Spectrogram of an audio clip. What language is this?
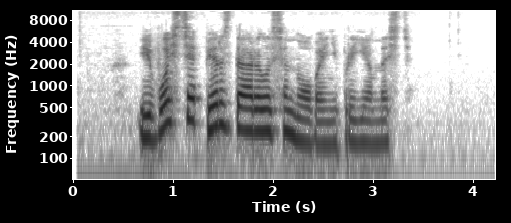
Belarusian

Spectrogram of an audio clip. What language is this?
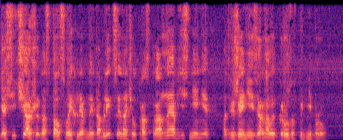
Russian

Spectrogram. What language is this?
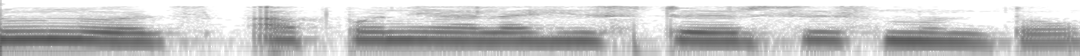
Marathi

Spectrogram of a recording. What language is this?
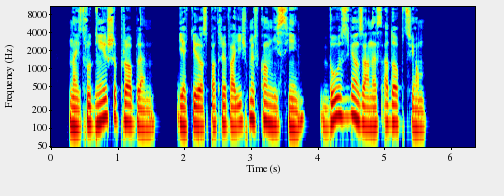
Polish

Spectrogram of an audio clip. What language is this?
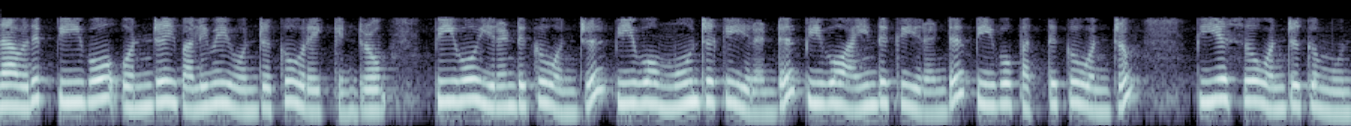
Tamil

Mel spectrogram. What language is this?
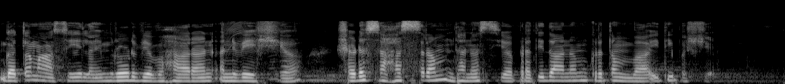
Sanskrit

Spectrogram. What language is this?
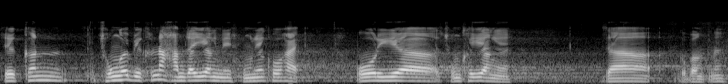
Bodo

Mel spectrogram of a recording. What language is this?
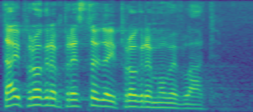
Serbian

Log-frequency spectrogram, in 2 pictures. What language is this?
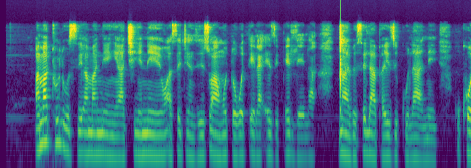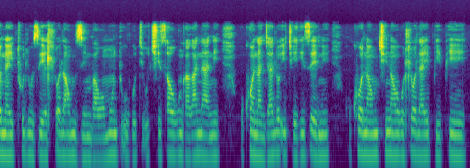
North Ndebele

